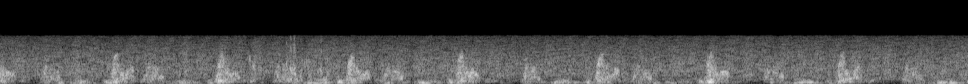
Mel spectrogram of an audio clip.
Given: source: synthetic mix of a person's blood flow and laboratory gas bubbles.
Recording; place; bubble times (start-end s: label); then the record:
Doppler ultrasound of blood flow; precordium
2.47-2.57 s: bubbles
2.84-3.31 s: bubbles
From the record:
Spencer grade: 1 (occasional bubble signal discernible with the cardiac motion signal, with majority of cardiac periods free of bubbles); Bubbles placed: only in the low amplitude regions of the cardiac cycle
